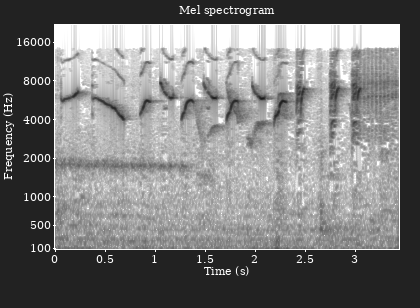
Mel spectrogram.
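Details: A lively 'gacor' sunbird sings a steady series of high, thin, down-curving whistled notes, about three each second, over a faint constant tone, finishing with coarse buzzy bursts.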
